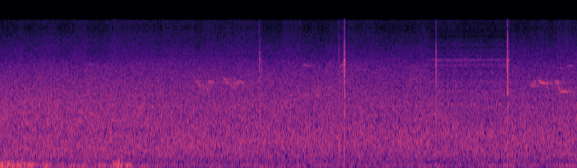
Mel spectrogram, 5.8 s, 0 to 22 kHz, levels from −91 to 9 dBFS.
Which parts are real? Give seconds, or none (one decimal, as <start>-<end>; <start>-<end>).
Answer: 0.0-4.3; 5.1-5.8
